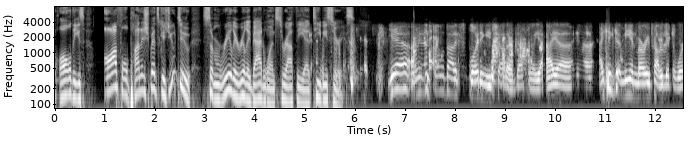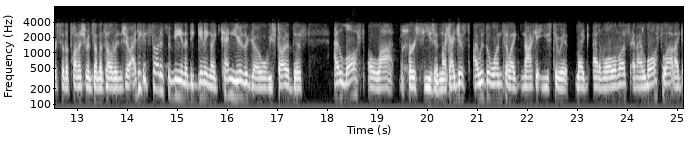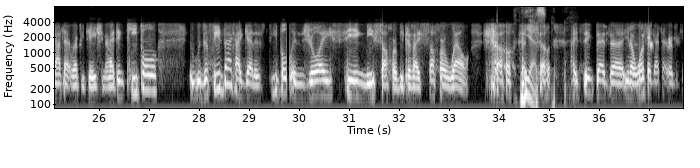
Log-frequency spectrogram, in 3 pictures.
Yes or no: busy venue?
no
